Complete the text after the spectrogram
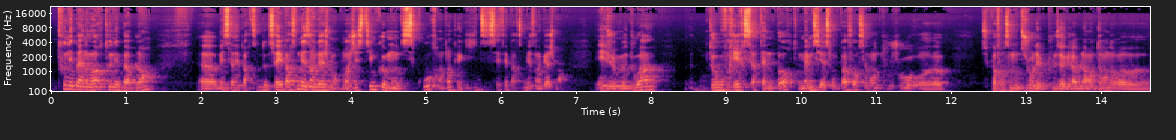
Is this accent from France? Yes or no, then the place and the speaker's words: yes; Bordeaux, Nouvelle-Aquitaine, France; Moi, je suis bordelais.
